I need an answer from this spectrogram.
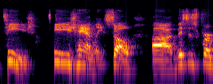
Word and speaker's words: Tiege Hanley: slash j and really it's pronounced like siege like tiege tiege hanley so uh this is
